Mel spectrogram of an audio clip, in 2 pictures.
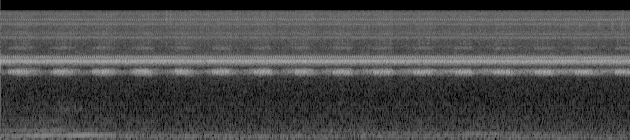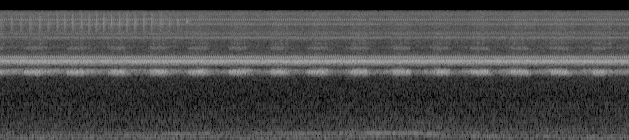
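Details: Snowy and Four-spotted Tree Crickets calling together on a summer night in Chautauqua's open space, Boulder, Colorado; a regular pulse of high chirps about twice per second over a steady continuous trill, with a soft low hum in places.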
